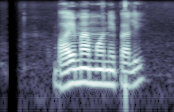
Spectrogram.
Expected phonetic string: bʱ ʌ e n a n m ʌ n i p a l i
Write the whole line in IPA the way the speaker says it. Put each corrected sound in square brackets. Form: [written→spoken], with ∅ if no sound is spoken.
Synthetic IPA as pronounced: bʱ ʌ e [n→m] a [n→∅] m ʌ n [i→e] p a l i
